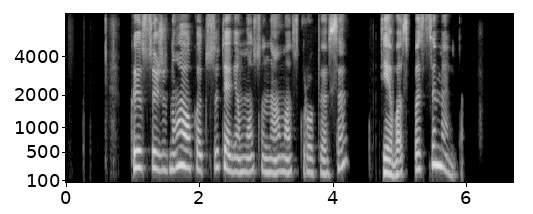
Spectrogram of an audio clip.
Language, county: Lithuanian, Panevėžys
